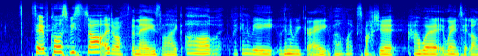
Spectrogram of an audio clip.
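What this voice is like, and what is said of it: Usual voice. Nothing is said of it.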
